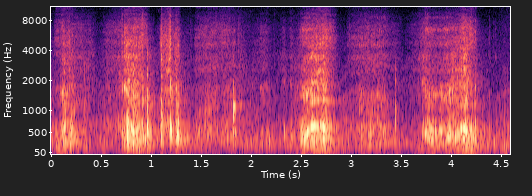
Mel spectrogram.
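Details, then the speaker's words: Freshly sharpened No. 5 jack plane on hard maple at a shooting board, blade advanced repeatedly, gives a dry raspy scrape each stroke with no crisp slicing hiss; chip breaker set wrong, so the plane scrapes instead of cutting. "Does that sound like a nice brand new freshly sharpened blade on a piece of wood? I didn't think so, either."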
